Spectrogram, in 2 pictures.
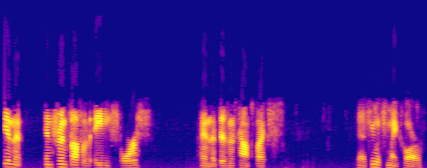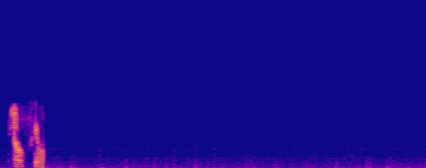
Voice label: scanner, Scottsdale Police

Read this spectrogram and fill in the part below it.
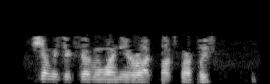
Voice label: Sheriff, scanner P25; Shrf Lakes

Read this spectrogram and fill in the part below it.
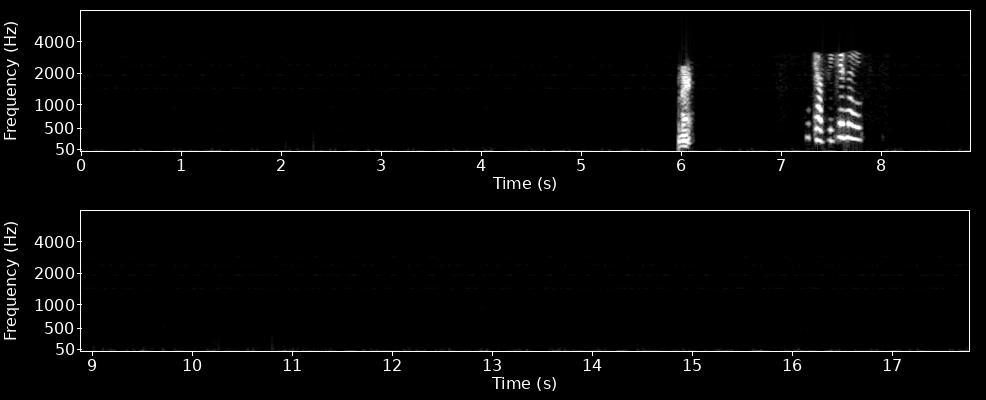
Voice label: Scottsdale Police, scanner

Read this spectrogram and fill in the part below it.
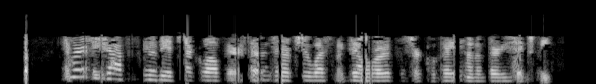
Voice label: Police Dispatch, scanner; Phoenix; 700 Mountain View Precinct

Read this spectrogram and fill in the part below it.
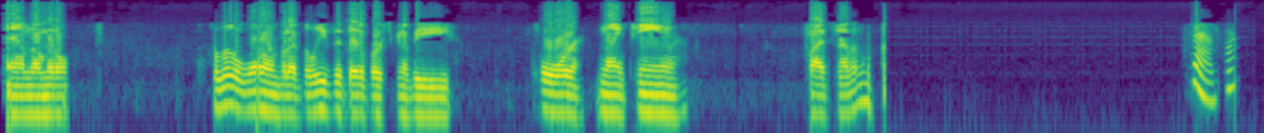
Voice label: Info Sheriff Common, scanner audio trunk; MCSO - Info Sheriff - Common; ThompsonPeakScot

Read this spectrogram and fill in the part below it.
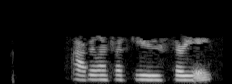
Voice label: Fire Dispatch

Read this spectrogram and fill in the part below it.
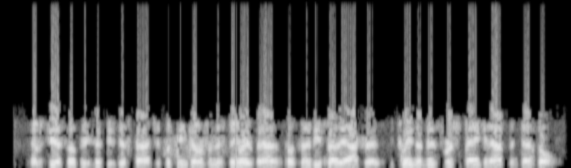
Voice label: Mutual Aid-Intersystem Interop B, scanner

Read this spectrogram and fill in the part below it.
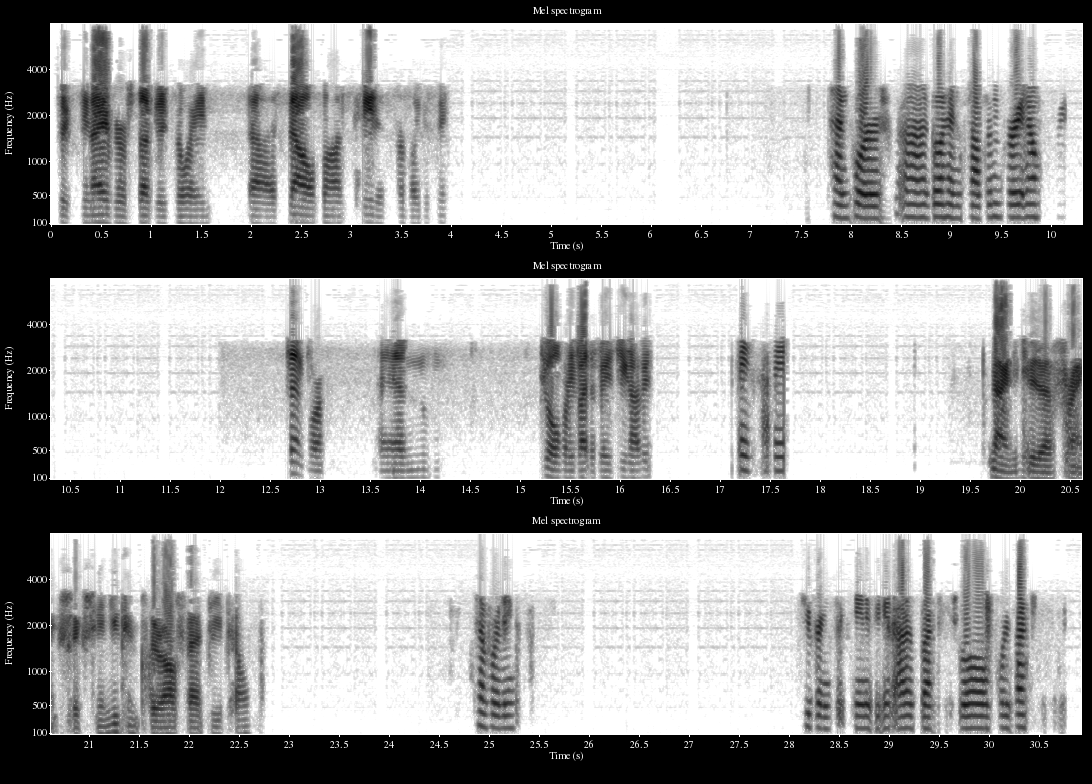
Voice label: PD Police, scanner audio

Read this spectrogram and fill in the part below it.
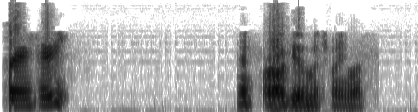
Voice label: Sheriff, scanner audio; MCSO - EAST Sheriff-EastCnty; South Scottsdale

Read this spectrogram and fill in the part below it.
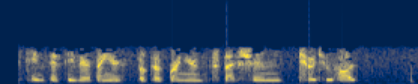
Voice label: Highway Patrol, Phoenix Metro East Area, scanner

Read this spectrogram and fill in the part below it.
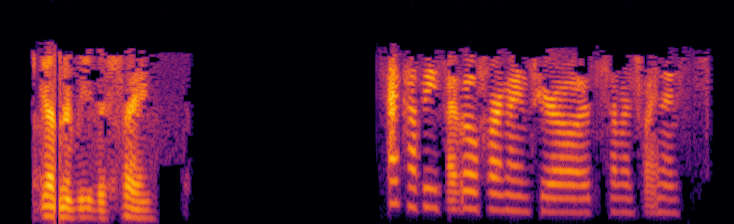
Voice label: Dispatch, scanner

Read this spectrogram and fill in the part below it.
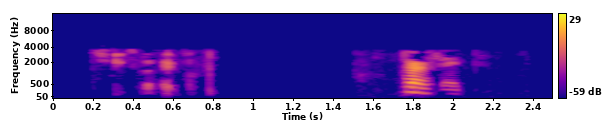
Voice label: Scottsdale Police, Simulcast

